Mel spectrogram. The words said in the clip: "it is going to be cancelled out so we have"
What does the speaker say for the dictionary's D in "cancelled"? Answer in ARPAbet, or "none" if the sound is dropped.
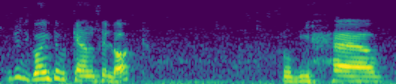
none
